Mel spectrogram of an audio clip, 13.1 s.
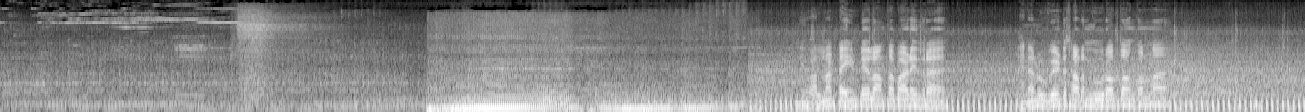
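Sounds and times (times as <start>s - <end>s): traffic din: 0.0s - 13.0s
short air hiss: 2.3s - 3.2s
motorcycle engine revving: 4.2s - 13.0s.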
